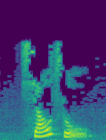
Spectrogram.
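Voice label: "小组", Mandarin Chinese; chinese flashcards; hsk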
